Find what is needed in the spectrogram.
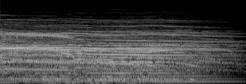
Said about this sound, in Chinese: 不管喜儿到哪里，她的粉丝都会为她疯狂，他们会尖叫。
